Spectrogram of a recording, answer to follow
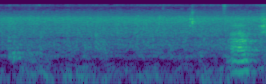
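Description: Chicken wings frying in a pan of hot oil: a steady sizzle.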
